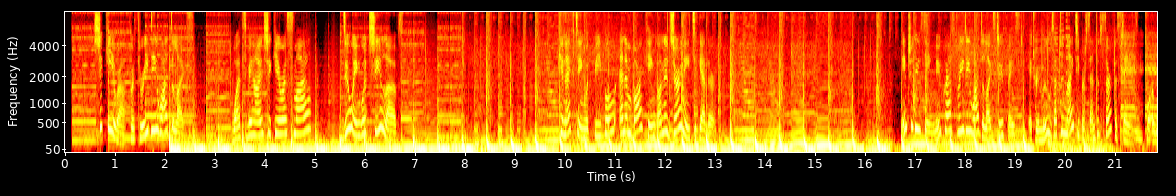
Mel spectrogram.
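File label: English US Corporate Narrations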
